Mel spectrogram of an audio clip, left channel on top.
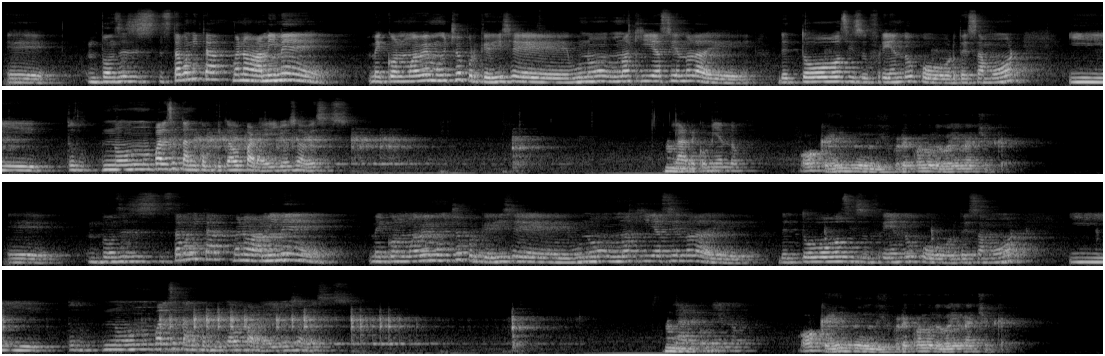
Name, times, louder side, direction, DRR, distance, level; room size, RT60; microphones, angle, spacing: voice 1, 0.1-0.4 0.9-1.5 1.7-3.3 3.7-7.5 7.8-10.2 10.7-14.3 17.7-18.4, left 5 dB, 70° left, 0.4 m, -22 dB
sound 1, 7.9-8.6 9.3-9.4 10.2-10.3 10.9-11.1 11.5-11.6 12.3-16.8, right 4 dB, 85° right, 0.5 m, -33 dB
voice 2, 17.6-18.2 19.0-21.0, right 1 dB, 10° right, 0.4 m, -25 dB
5.1 x 3.3 x 2.3 m
head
